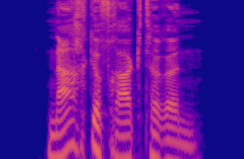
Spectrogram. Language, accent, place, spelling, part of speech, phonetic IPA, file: German, Germany, Berlin, nachgefragteren, adjective, [ˈnaːxɡəˌfʁaːktəʁən], De-nachgefragteren.ogg
- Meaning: inflection of nachgefragt: 1. strong genitive masculine/neuter singular comparative degree 2. weak/mixed genitive/dative all-gender singular comparative degree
